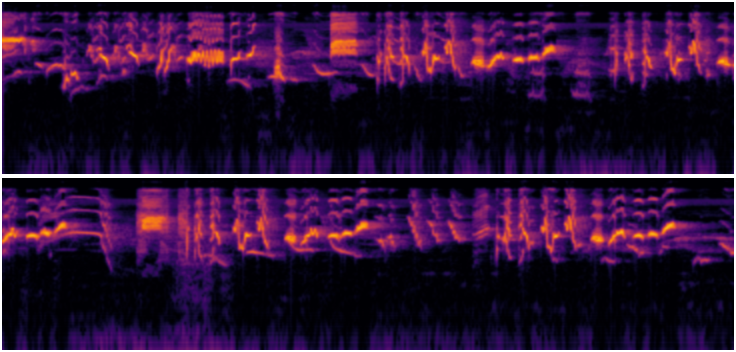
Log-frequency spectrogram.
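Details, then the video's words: Oriental magpie-robin in loud, lively song, used as a training recording to excite birds into puffed-up display. Rapid, varied chirps, buzzy notes and slurred whistles pour out almost without pause, with short staccato bursts repeated through the phrase. "Masteran burung Kacer AUDIO JERNIH BUAT ANGKAT EMOSI AGAR CEPAT ON NGOBRA,Kacer gacor"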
